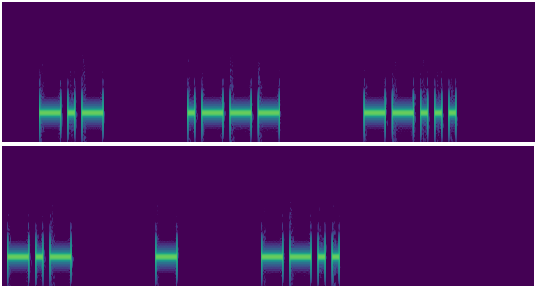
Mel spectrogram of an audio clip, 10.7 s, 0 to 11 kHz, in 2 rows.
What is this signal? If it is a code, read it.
Morse code, heard as a keyed tone, about 17 wpm, spaced as for 8 wpm, 700 Hz. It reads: KJ7KTZ
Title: USA Call Signs - 6 Characters - 4x Character Spacing - 17wpm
